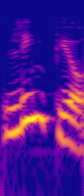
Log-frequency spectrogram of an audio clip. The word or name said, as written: limpio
